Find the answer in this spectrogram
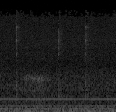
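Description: Near silence: a few faint clicks of a computer mouse over a faint steady hum.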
